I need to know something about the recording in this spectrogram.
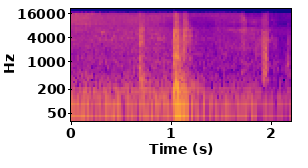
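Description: A car tailgate thuds shut.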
